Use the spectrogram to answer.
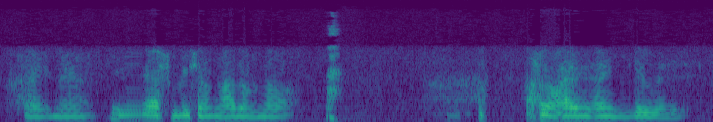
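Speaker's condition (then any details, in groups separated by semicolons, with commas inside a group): Parkinson's disease; diagnosed about two years ago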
